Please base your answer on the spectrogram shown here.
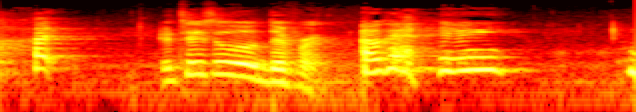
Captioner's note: laughing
